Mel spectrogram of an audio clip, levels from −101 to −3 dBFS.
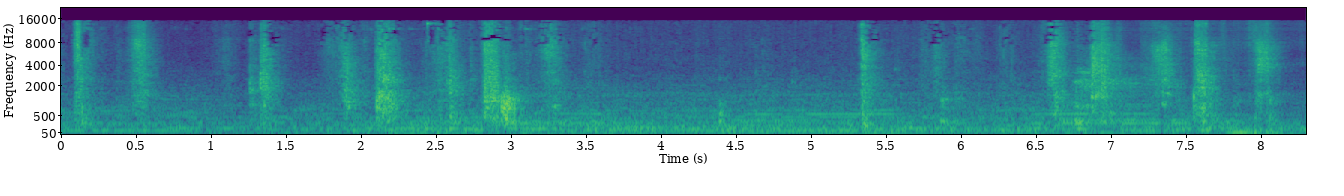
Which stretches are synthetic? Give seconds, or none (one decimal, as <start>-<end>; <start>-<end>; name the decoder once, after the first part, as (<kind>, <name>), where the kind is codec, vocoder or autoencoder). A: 6.9-8.3 (codec, SNAC)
